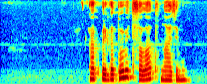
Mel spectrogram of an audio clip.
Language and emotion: Russian, neutral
